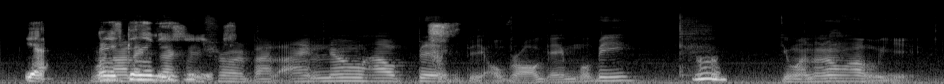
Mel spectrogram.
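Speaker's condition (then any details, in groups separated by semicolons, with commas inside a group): Cerebral palsy; limbs affected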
